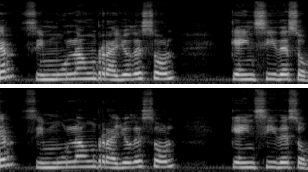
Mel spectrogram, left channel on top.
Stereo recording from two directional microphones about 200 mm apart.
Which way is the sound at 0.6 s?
45° left (ahead or behind).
